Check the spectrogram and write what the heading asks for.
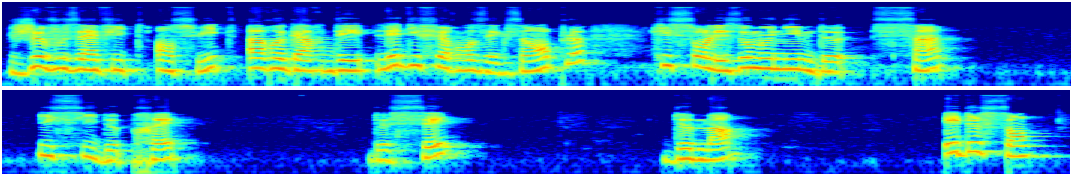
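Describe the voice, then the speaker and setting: A woman narrating a scripted vocabulary lesson as a teacher, reading out examples one by one in a measured way. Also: lowish voice. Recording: tinny phone-like sound.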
